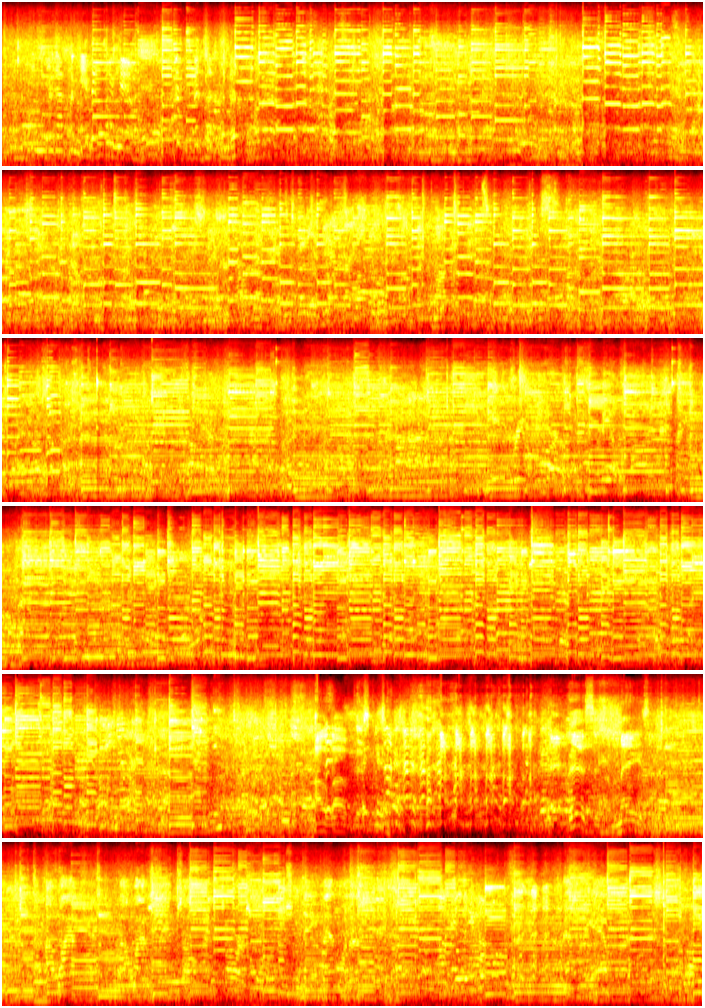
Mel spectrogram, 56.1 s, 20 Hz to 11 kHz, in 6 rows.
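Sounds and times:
guitar picked notes and chords: 0.0s - 56.0s.

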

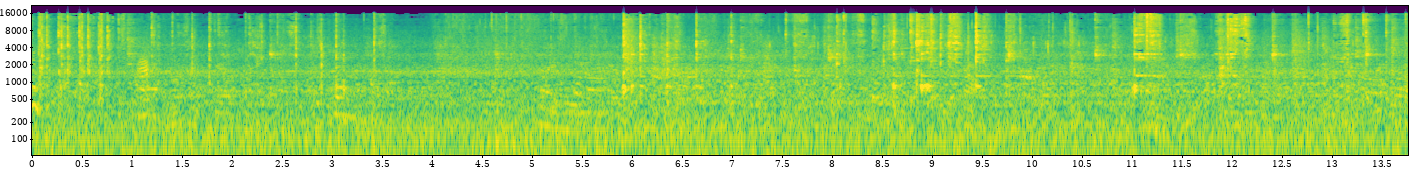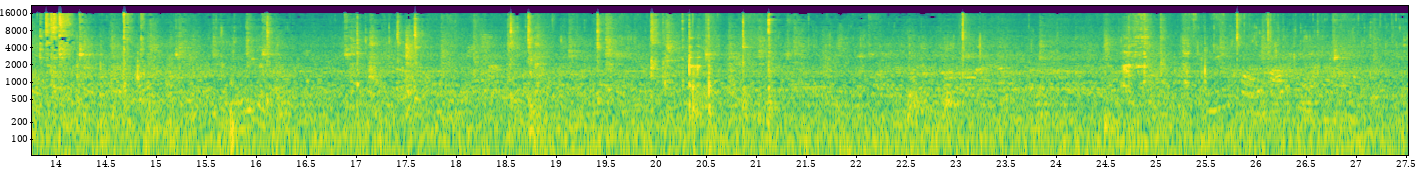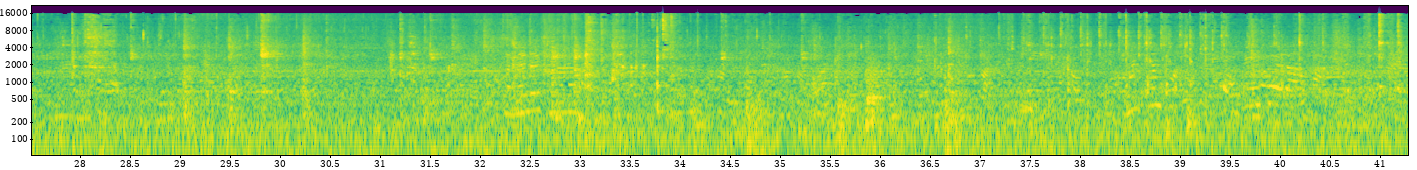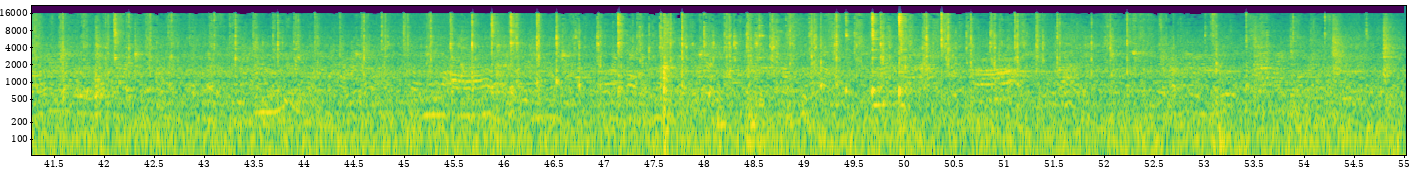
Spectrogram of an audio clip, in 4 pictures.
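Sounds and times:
ladle stirring in wok: 0.0s - 55.0s
metal utensil clinking on pan: 8.0s - 10.0s, 10.6s - 14.4s
fork scraping in wok: 24.6s - 25.6s.

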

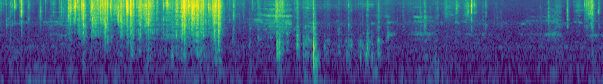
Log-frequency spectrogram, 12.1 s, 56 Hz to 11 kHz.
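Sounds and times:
plastic rustling: 1.1s - 4.7s.

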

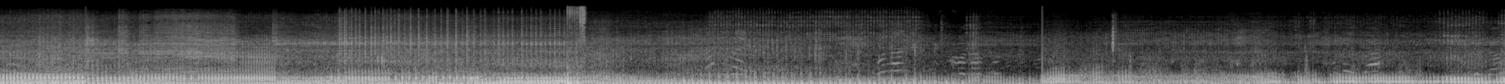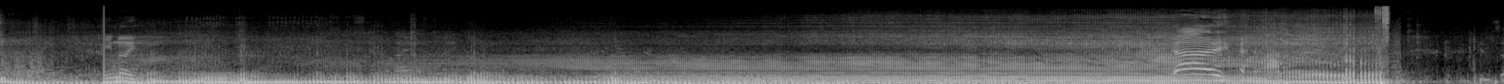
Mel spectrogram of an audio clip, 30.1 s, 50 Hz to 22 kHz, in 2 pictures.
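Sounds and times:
dirt bike engines idling: 0.0s - 30.0s.

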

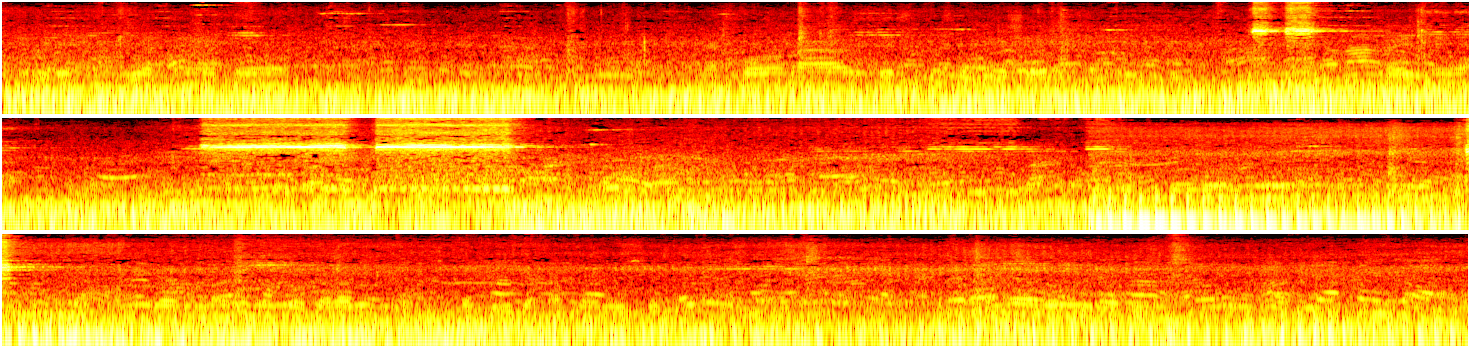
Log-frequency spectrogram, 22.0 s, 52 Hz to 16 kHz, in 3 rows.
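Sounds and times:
people chattering: 0.0s - 22.0s
vehicle engine rumbling: 0.0s - 22.0s
horn toots: 8.2s - 10.2s, 11.9s - 16.3s.

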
